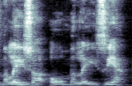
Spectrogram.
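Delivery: Malaysia as muh-LAY-zhuh, then muh-LAY-zee-uh; two correct variants. Shown as a demonstration. Teacher offering both accepted ways, two variants of Malaysia. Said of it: "pronounced in two different ways".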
